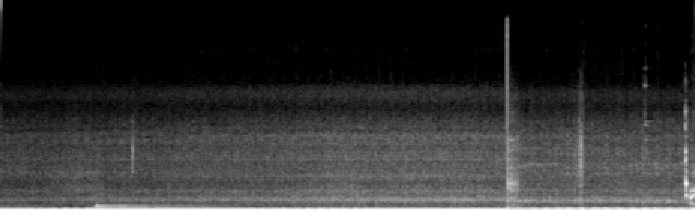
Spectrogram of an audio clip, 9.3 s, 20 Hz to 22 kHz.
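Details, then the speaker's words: 2016 BMW 428i xDrive (F32, N20/N26) just after a fuel pump replacement, with the fuel code cleared: the engine starts and settles into a steady, even low idle with no knocks or misses, a normal idle. "So now let's start it and see what happens. That is completely normal for it to do that."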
